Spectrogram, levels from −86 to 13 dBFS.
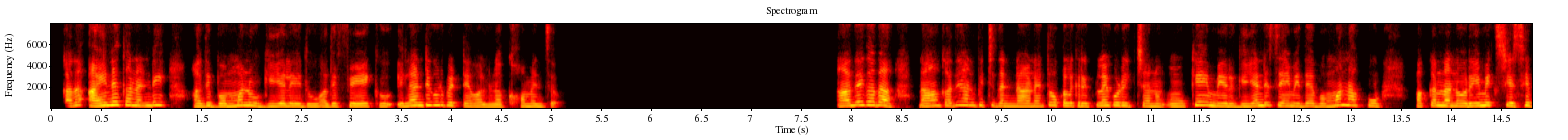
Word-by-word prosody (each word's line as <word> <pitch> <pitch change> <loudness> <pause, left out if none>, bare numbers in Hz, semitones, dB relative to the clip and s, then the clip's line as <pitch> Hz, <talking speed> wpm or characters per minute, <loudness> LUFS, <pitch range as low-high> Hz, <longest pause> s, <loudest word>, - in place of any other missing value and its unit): కదా! 260 +3 +2
అయినా 300 +6 +6
కానండి 290 0 +2 0.4
అది 235 +3 0
బొమ్మ 235 +3 +1
నువ్వు 260 -5 0
గీయలేదు, 235 -1 0
అది 240 +2 -2
ఫేకు, 240 -1 0 0.2
ఇలాంటివి 285 +5 +2
కూడా 320 -2 0
పెట్టేవాళ్ళు 220 -7 -3
నాకు 205 - -7
కామెంట్స్. 225 -2 -4 2.9
అదే 285 +4 +3
కదా! 310 -3 +4 0.4
నాకు 260 +2 +1
అదే 295 - -4
అనిపించిందండి. 280 -5 -3
నానైతే 240 +3 -1
ఒకళ్ళకి 265 -1 -1
రిప్లై 270 +3 -1
కూడా 285 -1 +2
ఇచ్చాను. 240 -1 -4 0.2
"ఓకే, 230 +8 -1 0.2
మీరు 245 -2 +1
గీయండి 260 +5 +1
సేమ్ 260 -1 0
ఇదే 255 +2 -2
బొమ్మ. 235 +3 -2 0.2
నాకు 285 -1 -5 0.5
పక్కన 270 +3 -1
నన్ను 255 0 +2
రీమిక్స్ 285 +2 +1
చేసి 265 +2 +1
255 Hz, 140 wpm, -23 LUFS, 235-280 Hz, 2.9 s, అయినా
